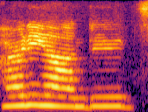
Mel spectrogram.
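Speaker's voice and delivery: very quiet, hushed. Voicing a character answering the crowd: very quietly. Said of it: "Velveeta very quietly goes".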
